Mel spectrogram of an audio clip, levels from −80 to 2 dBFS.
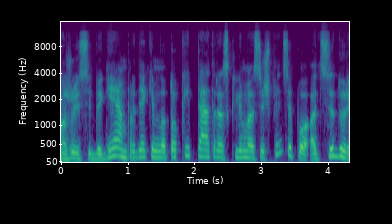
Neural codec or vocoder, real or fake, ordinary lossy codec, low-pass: none; real; Opus, 16 kbps; 14.4 kHz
